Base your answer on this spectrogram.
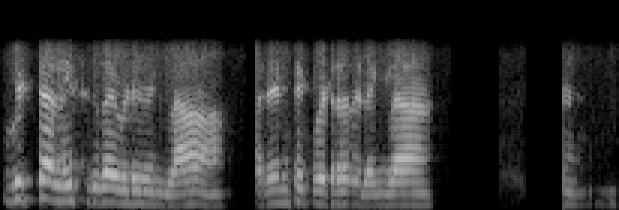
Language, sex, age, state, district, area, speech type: Tamil, male, 18-30, Tamil Nadu, Krishnagiri, rural, conversation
